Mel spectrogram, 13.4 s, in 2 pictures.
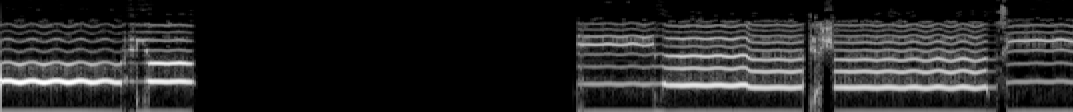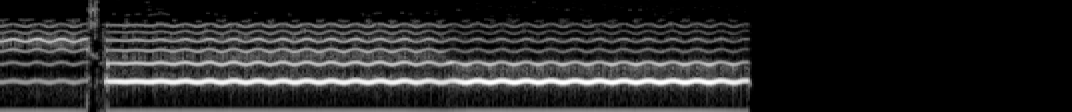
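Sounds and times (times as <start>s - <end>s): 
soprano singing: 0.0s - 1.2s, 3.6s - 11.4s.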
